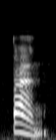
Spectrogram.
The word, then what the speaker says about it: 半: 半，半声调第四声，半声调第四声，半，半，半，half。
